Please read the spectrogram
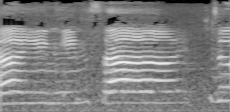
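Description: A woman singing two long held notes of about a second each, the second held steady on one pitch.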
